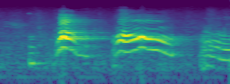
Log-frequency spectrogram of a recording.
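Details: German Shepherd pups almost two weeks old, snuggling in to sleep: two drawn-out, wavering whimpers, the second a long rising-then-falling whine, followed by the start of a third.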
